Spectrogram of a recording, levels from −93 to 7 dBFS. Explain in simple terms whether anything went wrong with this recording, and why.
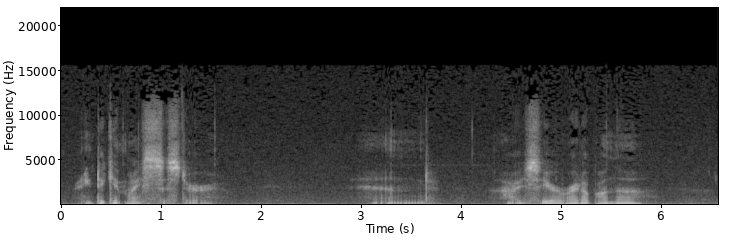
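Nothing went wrong here; the recording sounds fine.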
